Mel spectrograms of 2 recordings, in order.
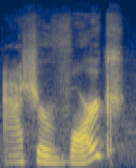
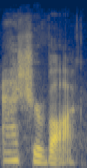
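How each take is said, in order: First: The surname is said with an R sound. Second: The surname is said without an R sound. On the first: The speaker calls it wrong. "people either pronounce my name Asher Vark for some reason ... Where the hell is the R?" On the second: The speaker calls it right. "It's Asher Vok"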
